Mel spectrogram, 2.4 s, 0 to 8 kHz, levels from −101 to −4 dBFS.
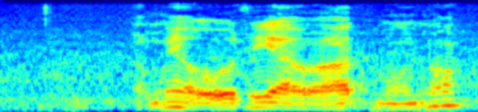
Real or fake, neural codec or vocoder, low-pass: fake; codec, 16 kHz, 16 kbps, FunCodec, trained on Chinese and English, 50 frames a second; 7.2 kHz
